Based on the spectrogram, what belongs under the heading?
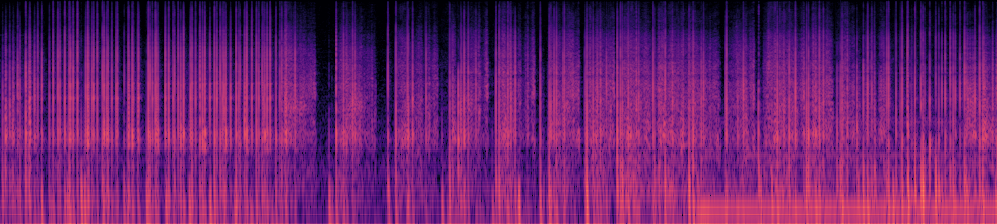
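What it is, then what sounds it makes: Faux leather bucket bag. Long acrylic nails tap and scratch a hollow pink faux leather drawstring bucket bag, giving a dense run of quick, dry clicks and crackly scratching with short pauses near the five-second mark. A steady low hum joins underneath from about ten seconds on.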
